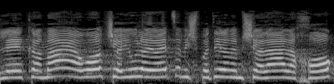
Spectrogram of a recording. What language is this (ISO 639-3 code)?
heb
